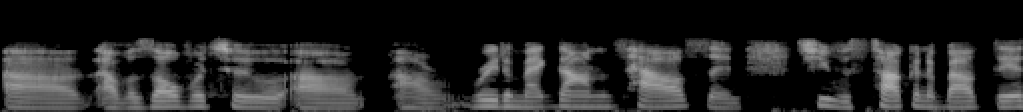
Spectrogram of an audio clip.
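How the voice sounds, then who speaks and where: A woman with an American accent and a plain, everyday voice talks at a moderate pace in a fairly low pitch. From US South. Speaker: evangelist and podcast host. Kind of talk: interview; ad read. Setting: on location.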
